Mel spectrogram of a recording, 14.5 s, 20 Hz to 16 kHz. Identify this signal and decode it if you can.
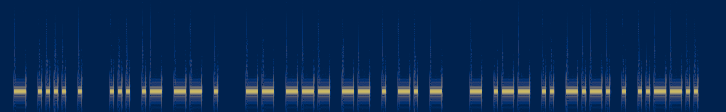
Morse code, heard as a keyed tone, about 15 wpm, 700 Hz. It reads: THE SAME MOMENT TWICE?
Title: Sentences from Top 1600 Words 15wpm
